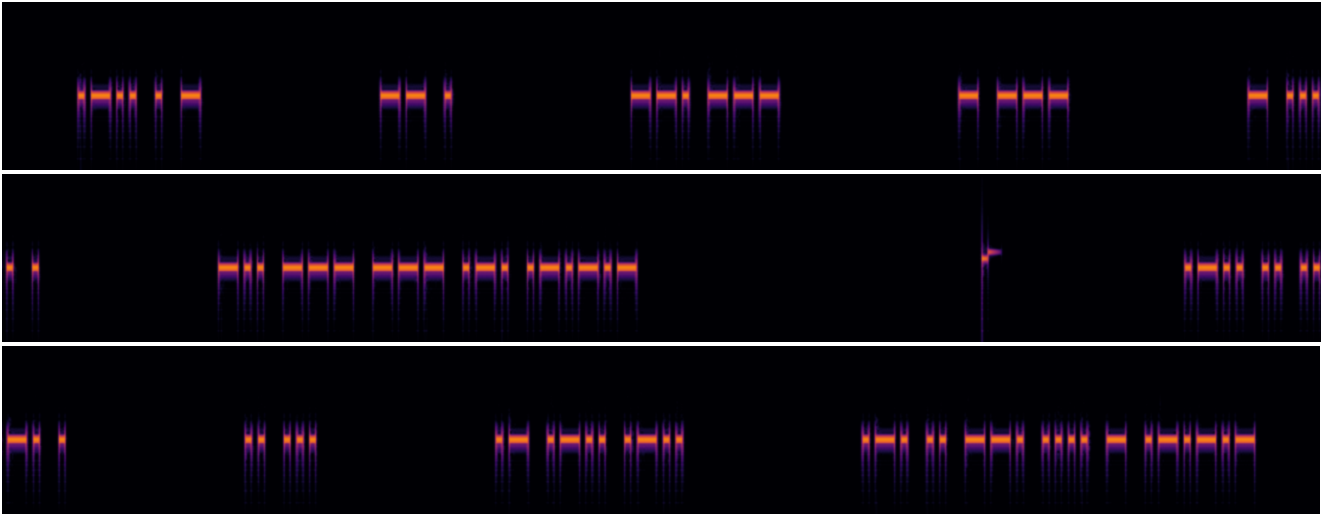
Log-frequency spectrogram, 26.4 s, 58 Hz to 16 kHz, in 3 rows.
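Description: Morse code at 28 words per minute with fourfold word spacing, sending sentences built from the top 300 words, in a single steady mid-pitched tone: rapid dots and dashes forming word groups separated by clear pauses, with no voices and one brief click partway through.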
